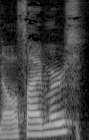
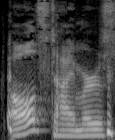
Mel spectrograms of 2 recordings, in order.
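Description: First: The word is said without a T sound. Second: The word is said with a T sound. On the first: The speaker calls it right. "You mean Alzheimer's?" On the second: The speaker calls it wrong. "There's no T in that word"

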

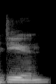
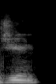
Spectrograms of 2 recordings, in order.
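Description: First: The word is said the American way. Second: The word is said the British way. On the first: "I think the Americans would say Dune" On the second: "here in the UK we'd say Dune"

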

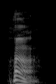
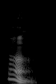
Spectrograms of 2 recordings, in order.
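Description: First: It sounds closed off and dismissive. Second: It sounds open and curious.

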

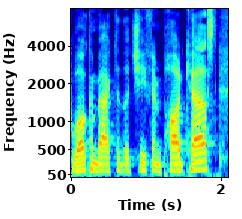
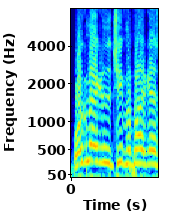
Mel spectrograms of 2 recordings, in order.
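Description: First: The phrase is spoken at a normal pace. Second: The phrase is spoken very quickly.

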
